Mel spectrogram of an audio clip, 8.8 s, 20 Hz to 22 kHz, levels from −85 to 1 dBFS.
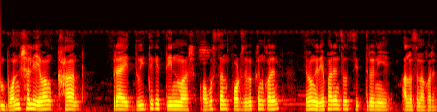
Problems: background sounds at intervals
